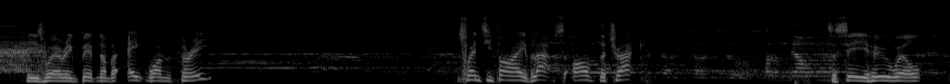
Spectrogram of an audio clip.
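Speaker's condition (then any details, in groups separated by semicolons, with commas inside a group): No condition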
